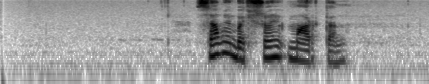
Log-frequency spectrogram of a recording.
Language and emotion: Russian, neutral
